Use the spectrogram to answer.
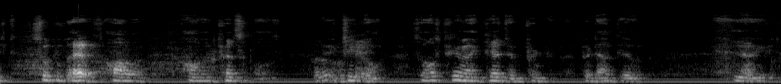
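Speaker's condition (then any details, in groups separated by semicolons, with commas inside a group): Parkinson's disease, mild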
